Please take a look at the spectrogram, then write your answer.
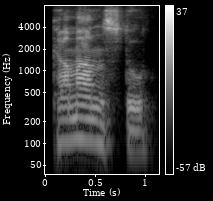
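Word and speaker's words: कामांस्तु: Okay, it's like as if it were just a straight ordinary N. Kamanstu.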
